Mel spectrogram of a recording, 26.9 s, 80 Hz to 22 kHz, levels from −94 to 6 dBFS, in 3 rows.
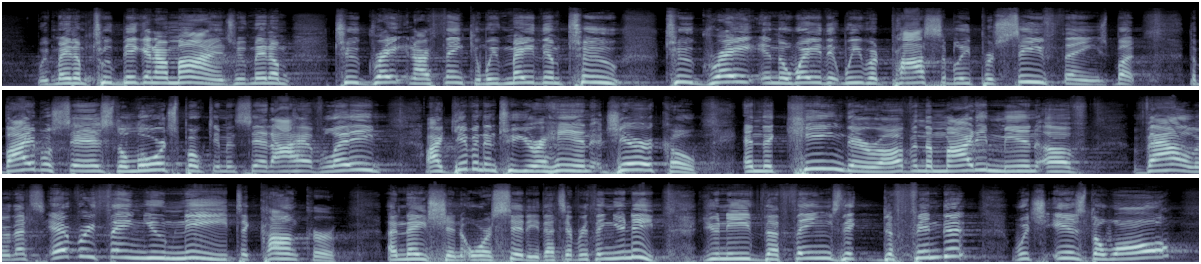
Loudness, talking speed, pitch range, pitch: -18 LUFS, 195 wpm, 225-270 Hz, 240 Hz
